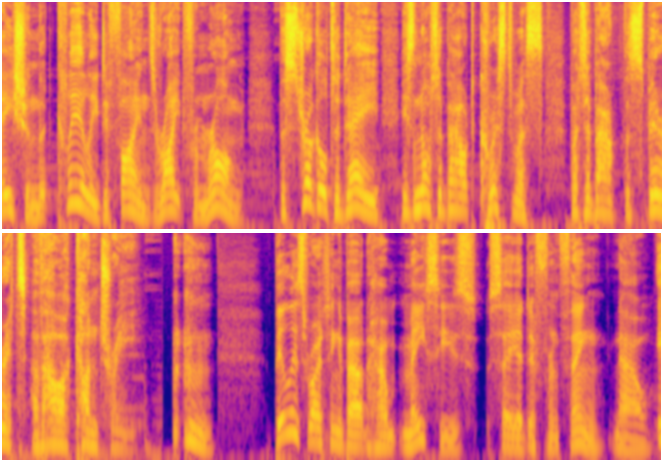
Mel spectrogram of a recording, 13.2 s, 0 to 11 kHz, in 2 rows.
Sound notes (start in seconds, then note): 8.2 clears throat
